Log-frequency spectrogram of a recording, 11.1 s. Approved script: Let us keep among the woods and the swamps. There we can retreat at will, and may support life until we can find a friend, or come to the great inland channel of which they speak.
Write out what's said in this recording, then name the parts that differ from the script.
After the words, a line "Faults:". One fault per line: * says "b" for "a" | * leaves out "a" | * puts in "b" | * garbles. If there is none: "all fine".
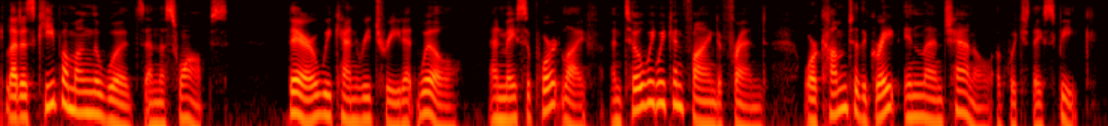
Let us keep among the woods and the swamps. There we can retreat at will, and may support life until we we can find a friend, or come to the great inland channel of which they speak.
Faults:
* puts in "we"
